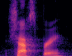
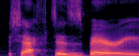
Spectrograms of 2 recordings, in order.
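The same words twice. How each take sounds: First: The word is squeezed into two syllables. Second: Every syllable of the word is pronounced. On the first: The speaker calls it right. "Just two syllables, really" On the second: The speaker calls it wrong. "we want to pronounce every syllable"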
